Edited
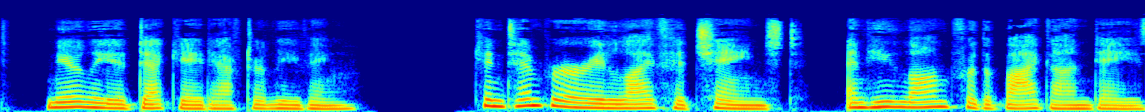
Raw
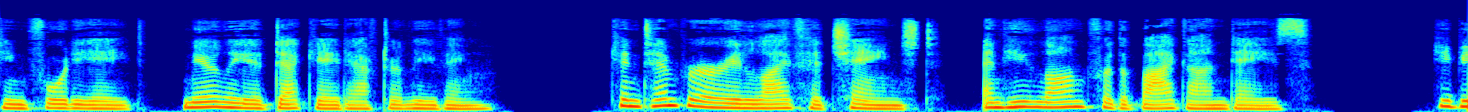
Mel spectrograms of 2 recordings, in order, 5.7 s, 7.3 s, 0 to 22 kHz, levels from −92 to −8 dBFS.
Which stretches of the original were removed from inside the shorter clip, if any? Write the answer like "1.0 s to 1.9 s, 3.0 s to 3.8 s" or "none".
none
